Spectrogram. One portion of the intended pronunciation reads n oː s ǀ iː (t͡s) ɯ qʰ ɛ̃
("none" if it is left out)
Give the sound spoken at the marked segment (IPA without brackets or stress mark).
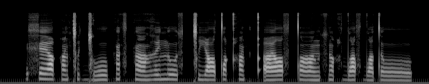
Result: tˤ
